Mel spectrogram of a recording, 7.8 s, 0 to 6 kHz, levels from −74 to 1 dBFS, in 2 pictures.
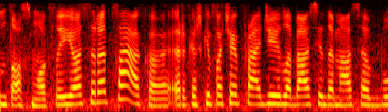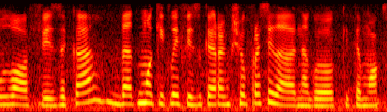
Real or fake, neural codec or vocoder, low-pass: real; none; 5.4 kHz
